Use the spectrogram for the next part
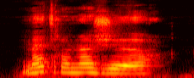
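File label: "maitre nageur", French; famille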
